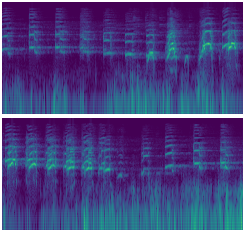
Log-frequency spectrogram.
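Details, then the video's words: Red-legged seriema flock singing around a person in open countryside fields: yelping notes building from spaced calls into a dense, rapid run of overlapping barks, then slowing again, over steady low-frequency noise. "Fui CERCADO pelas SERIEMAS!!"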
